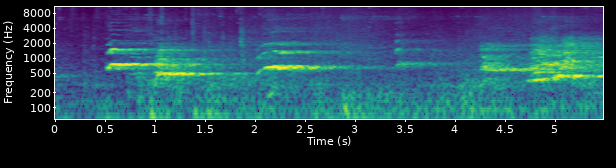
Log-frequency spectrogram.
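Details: Dogs in a group named as Labrador Retrievers, German Shepherds, Border Collies, Goldendoodles and others give drawn-out tonal calls, each about a second long, rising then holding steady. Several voices overlap at different pitches, with a faint background hum.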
